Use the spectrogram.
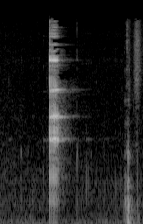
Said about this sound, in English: For those of you that thought I had a preemptive clink there, it's because we have these giant balls of ice in our bourbon.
